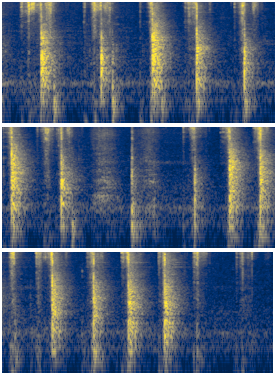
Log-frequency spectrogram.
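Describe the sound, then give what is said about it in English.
A knife chops canned water chestnuts for a dip on a cutting board in a steady run of crisp, sharp thwacks, about two per second, with no one talking. “Just chop them up.”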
